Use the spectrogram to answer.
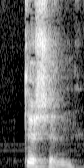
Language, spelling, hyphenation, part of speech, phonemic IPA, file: Dutch, tussen, tus‧sen, preposition, /ˈtʏsə(n)/, Nl-tussen.ogg
- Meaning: 1. between 2. among, amidst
